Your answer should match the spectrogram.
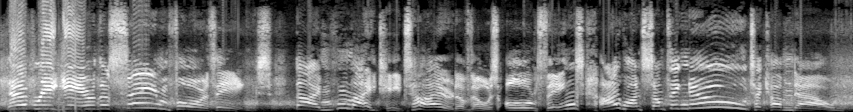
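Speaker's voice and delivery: loud, high, slow royal bellow; bellowing king. Acted. King demands something new from the sky, bellowing slowly. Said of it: "bellowed the king".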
